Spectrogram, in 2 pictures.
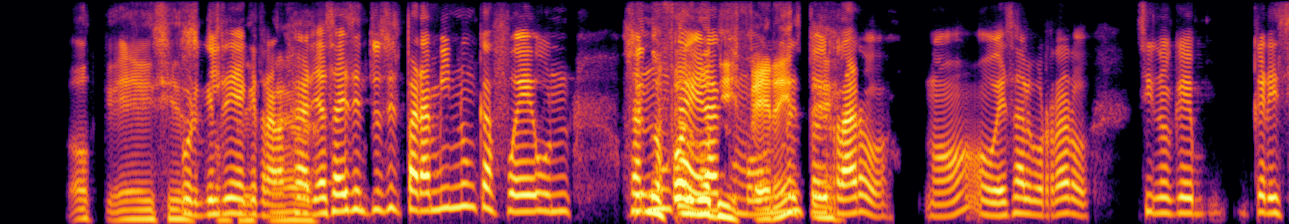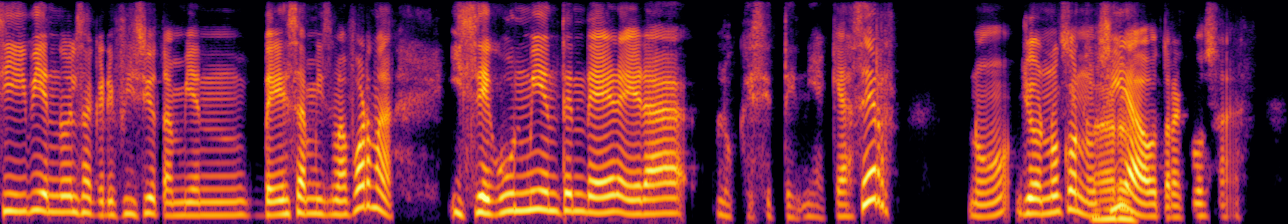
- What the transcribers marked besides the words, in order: none
- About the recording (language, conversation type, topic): Spanish, podcast, ¿Qué consejo le darías a tu yo de hace diez años?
